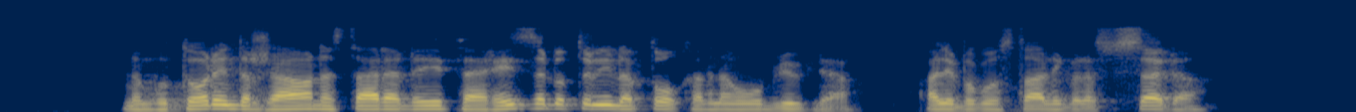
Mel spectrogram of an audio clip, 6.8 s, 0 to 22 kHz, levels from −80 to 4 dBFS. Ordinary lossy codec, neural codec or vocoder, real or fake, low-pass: none; codec, 16 kHz, 1 kbps, X-Codec, HuBERT features, trained on LibriSpeech; fake; none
